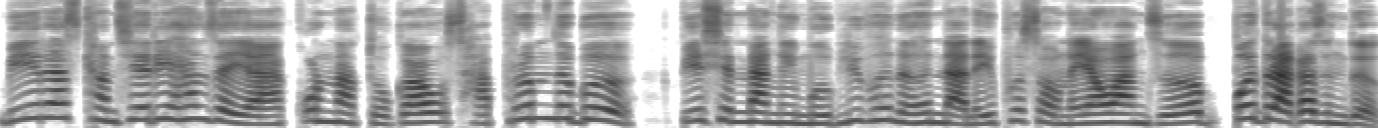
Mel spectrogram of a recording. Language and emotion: Bodo, angry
